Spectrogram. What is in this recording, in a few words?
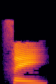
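"Fēi", Chinese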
